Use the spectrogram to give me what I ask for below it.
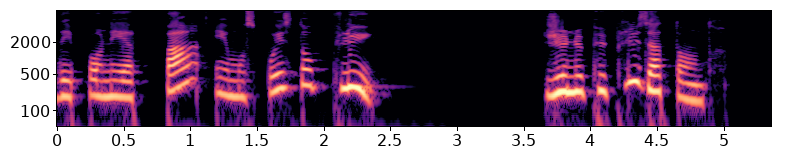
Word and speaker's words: plus: Pues acordáis de más, plus, plus. Siempre ese al final no se pronuncia.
